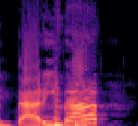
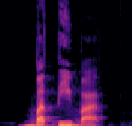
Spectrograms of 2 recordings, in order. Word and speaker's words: Batibat: So they say batty bat. – Batty bat. – And how the locals say it is batibat.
